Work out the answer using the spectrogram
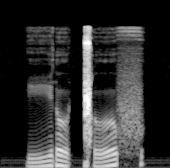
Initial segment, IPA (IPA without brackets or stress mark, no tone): i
